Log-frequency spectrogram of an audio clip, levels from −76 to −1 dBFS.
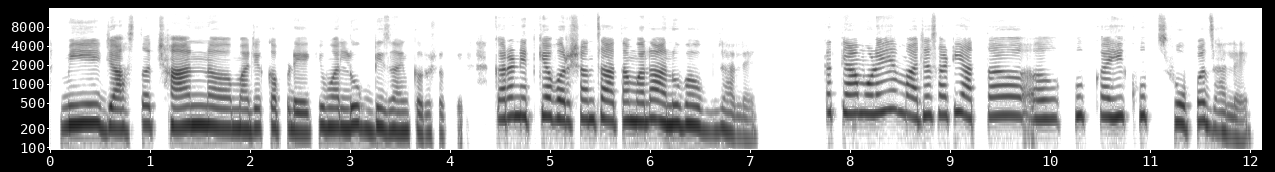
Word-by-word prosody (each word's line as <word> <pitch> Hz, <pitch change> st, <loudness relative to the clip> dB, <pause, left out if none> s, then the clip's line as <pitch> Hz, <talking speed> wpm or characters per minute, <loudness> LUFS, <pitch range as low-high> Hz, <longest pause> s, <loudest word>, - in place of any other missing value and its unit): मी 240 Hz, +1 st, +5 dB
जास्त 200 Hz, +1 st, -1 dB
छान 225 Hz, +1 st, +3 dB
अ, 210 Hz, -2 st, +1 dB
माझे 200 Hz, 0 st, 0 dB
कपडे 195 Hz, -3 st, -1 dB
किंवा 210 Hz, -1 st, +1 dB
लूक 205 Hz, -1 st, +2 dB
डिझाईन 190 Hz, -3 st, +1 dB
करू 170 Hz, -2 st, -5 dB
शकते. 170 Hz, -2 st, -15 dB, 0.3 s
कारण 305 Hz, +2 st, +2 dB
इतक्या 315 Hz, +1 st, +1 dB
वर्षांचा 280 Hz, +1 st, +1 dB
आता 265 Hz, 0 st, -1 dB
मला 260 Hz, +1 st, +3 dB
अनुभव 235 Hz, -2 st, +4 dB, 0.2 s
झाला 170 Hz, -6 st, -6 dB
आहे, 145 Hz, +1 st, -14 dB, 0.7 s
तर 360 Hz, -, -2 dB
त्यामुळे 350 Hz, +2 st, +2 dB
माझ्यासाठी 325 Hz, +2 st, -1 dB
आता 315 Hz, 0 st, -2 dB, 0.4 s
अ, 285 Hz, 0 st, -2 dB, 0.2 s
खूप 320 Hz, -1 st, -2 dB
काही 310 Hz, 0 st, +2 dB
खूप 320 Hz, -1 st, -3 dB
सोपं 245 Hz, +1 st, -3 dB
झालं 180 Hz, -8 st, -7 dB
आहे. 135 Hz, -, -11 dB
240 Hz, 150 wpm, -23 LUFS, 205-300 Hz, 0.7 s, मी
